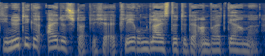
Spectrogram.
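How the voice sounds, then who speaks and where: An actress playing a determined female activist who recounts her campaign in sober, measured radio-play narration. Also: low voice. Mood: sober recounting. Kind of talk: scripted first-person narration.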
